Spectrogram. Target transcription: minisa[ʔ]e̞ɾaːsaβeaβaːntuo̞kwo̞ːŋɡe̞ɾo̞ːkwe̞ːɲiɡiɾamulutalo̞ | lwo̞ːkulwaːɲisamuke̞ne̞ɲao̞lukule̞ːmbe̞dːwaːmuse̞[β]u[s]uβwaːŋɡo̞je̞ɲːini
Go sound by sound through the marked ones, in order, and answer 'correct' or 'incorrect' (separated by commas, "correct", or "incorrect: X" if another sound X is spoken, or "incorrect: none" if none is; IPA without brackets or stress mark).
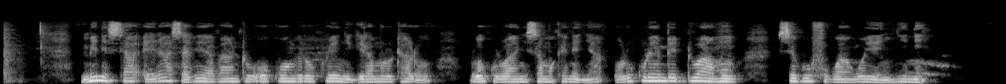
correct, correct, incorrect: f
